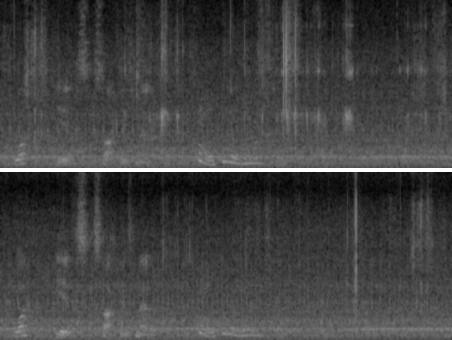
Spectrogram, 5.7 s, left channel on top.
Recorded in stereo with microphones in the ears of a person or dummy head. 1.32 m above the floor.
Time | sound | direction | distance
0.2 | a man speaking | 70° right (ahead or behind) | 2 m
2.5 | a woman speaking | 30° left (ahead or behind) | 0.9 m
